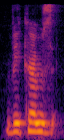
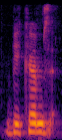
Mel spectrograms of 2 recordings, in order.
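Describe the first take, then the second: The two takes are said the same way.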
